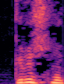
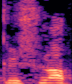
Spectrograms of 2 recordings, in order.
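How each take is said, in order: First: The name ends without a final long vowel. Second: The name ends with a long 'aa' vowel. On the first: The speaker calls it right. "कृष्ण की जगह पर" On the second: The speaker calls it wrong. "यह सब गलत धारणाएं हैं"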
